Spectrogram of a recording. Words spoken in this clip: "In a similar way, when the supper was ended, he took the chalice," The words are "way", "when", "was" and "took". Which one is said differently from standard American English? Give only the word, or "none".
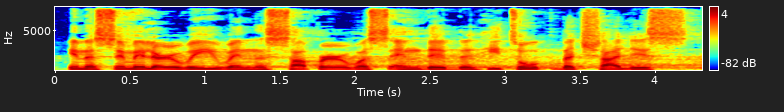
was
